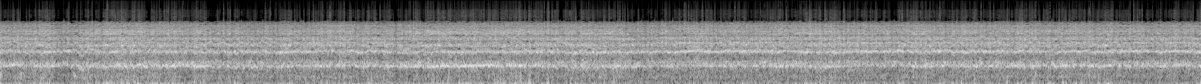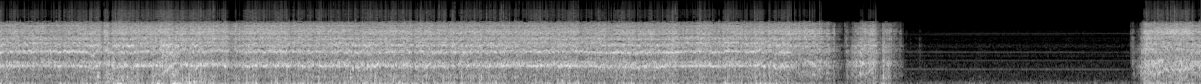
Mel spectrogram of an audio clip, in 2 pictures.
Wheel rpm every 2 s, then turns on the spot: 230, 230, 220, 230, 230, 230, 230, 230, 230, 200, 40, 30.
none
